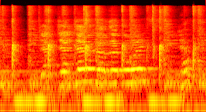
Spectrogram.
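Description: Mariachi band playing a lively tune: vihuela strumming over bass notes that come about twice a second, with a held melody line above.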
